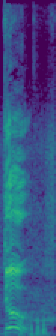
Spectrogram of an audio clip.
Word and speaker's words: dos: Yeah, le cœur, le ventre, le ventre, again, le ventre, le dos, le dos, le dos, le dos, ils ont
